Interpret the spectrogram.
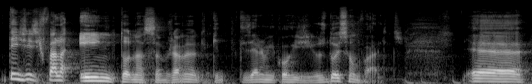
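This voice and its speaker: A man teaching an online class, speaking close to the mic in a playful, lively way that often drops to a soft, intimate voice. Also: medium pitch, moderate pace, faint music behind. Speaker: English teacher. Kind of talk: online lesson talk. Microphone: close to the microphone.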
